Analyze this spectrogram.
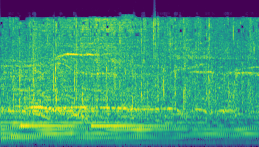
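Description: An audience claps their hands together in a dense, continuous patter, steady and fairly loud throughout, with sustained musical tones humming underneath.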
